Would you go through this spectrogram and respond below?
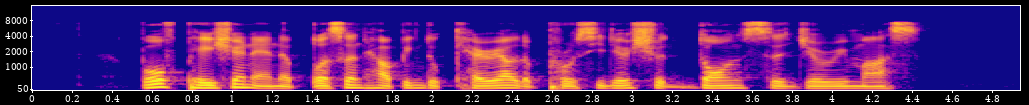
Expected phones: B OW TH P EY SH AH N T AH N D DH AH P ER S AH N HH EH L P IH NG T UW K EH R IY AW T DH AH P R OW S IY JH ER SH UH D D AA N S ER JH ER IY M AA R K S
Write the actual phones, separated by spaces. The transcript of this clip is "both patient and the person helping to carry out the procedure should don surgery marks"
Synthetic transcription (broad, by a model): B OW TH P EY SH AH N AH N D AH P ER S AH N HH EH L P IH NG T UW K EH R IY AW T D AH P R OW S IY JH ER SH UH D D AA N S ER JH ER IY M AA S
